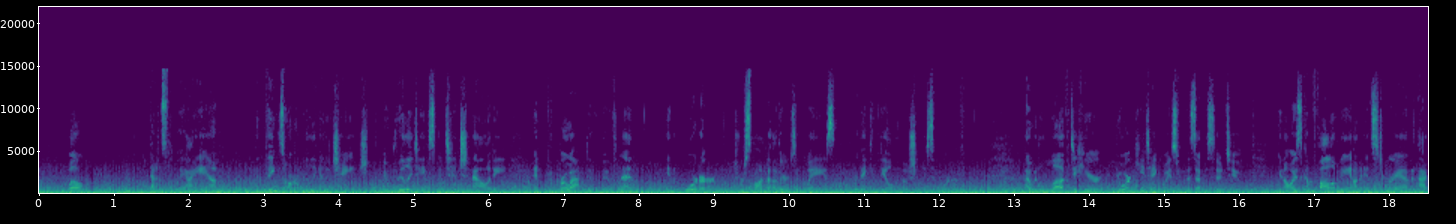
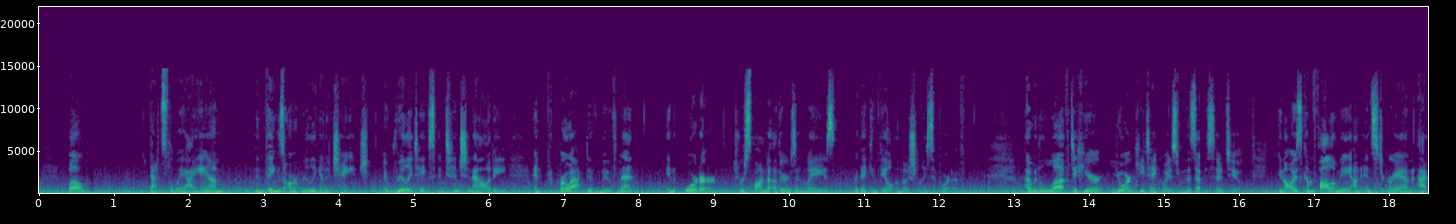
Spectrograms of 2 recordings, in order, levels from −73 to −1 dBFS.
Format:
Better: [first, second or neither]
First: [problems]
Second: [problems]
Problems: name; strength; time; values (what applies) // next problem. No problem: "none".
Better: second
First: wind noise on the microphone; heavy; 1 dB below the speech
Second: wind noise on the microphone; occasional gusts; 10 dB below the speech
